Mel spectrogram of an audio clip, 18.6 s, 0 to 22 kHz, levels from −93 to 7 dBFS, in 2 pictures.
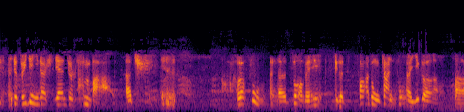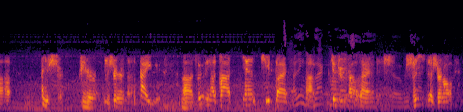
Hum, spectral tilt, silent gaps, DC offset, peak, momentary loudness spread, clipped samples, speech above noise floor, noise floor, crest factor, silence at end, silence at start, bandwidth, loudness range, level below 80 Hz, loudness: none; -6 dB/octave; none; under 0.1%; -2 dBFS; 11 LU; under 0.1%; 26 dB; -49 dBFS; 22 dB; 0.25 s; 0 s; 8.2 kHz; 3 LU; -60 dBFS; -23 LUFS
